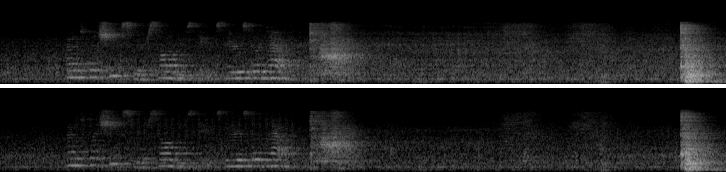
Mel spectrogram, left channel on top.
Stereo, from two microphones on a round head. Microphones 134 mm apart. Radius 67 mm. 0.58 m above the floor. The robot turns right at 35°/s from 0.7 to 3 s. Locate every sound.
0.7 s a woman speaking: 25° left (ahead or behind), 0.7 m; by 3.0 s 20° left (ahead or behind), 0.7 m
3.1 s a zipper: 40° left (ahead or behind), 1.9 m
